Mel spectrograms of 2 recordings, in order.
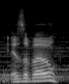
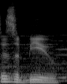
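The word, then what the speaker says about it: Isabeau: like as an example isabo there's no bow in his name it's is a bu but it's is a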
